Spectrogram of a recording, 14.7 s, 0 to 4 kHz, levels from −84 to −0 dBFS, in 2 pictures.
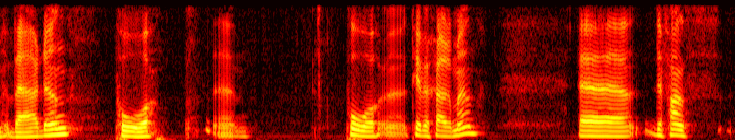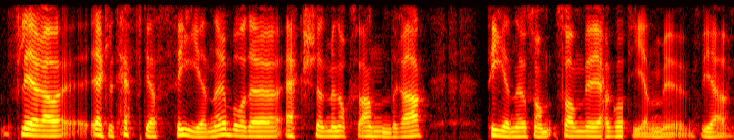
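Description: From 2.34 s to the end, the speech drops abruptly by about 6 dB and stays there. This is likely one channel dropping out before the mono sum. Unlike a fade or a gain change, it is a single sudden step, and anything carried only by that channel disappears with it.

At 11.08 s a short concealed packet loss of about 35 ms leaves a brief smear where the receiver extended the last sound. It runs straight into a burst of packet loss from 11.12 to 11.20 s. Here about 60 ms of audio is missing, and the concealment decays into a held buzz or fading hiss before the speech resumes further on. That longer, fading fill is what separates the burst from the brief smears around it.

Another short concealed loss follows at 11.24 to 11.28 s. From 11.80 to 12.39 s, repeated packet loss produces choppy, robotic sound. There are four gaps, the longest 76 ms, and about a quarter of the stretch is patched. The holes recur faster than the speech can recover between them.

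Two further short concealed losses, at 13.37 to 13.42 s and 13.54 to 13.60 s, each cause a quick wobble of about 40 ms. Throughout, the G.711 A-law call path leaves nothing above 4 kHz, which fits a 64 kbps narrowband call.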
